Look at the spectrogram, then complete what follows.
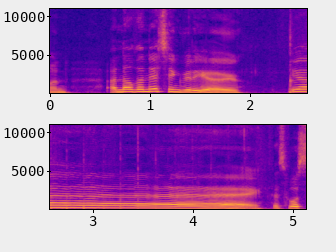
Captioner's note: gentle applause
